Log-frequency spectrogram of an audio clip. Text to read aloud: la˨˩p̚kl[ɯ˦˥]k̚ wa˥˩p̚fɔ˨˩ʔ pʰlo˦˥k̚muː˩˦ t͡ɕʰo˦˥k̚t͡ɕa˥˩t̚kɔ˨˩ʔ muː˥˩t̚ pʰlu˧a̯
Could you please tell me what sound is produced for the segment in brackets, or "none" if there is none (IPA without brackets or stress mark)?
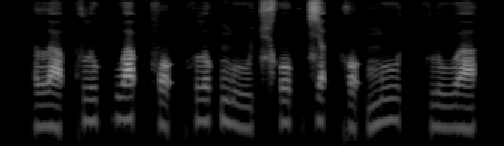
u˦˥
